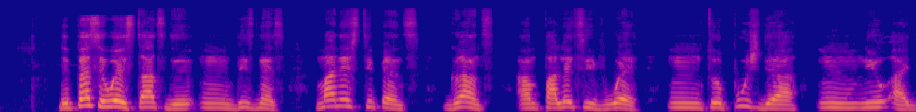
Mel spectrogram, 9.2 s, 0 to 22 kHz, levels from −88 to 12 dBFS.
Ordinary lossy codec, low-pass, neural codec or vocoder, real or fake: Opus, 24 kbps; 14.4 kHz; none; real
